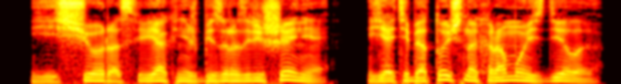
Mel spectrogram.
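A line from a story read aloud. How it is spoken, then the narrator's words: Hissed in the face. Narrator (Russian): прошипел я Лене прямо в лицо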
